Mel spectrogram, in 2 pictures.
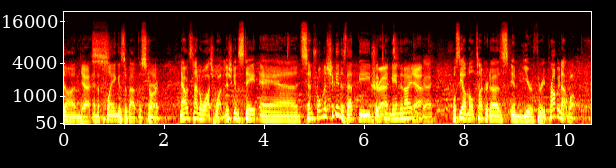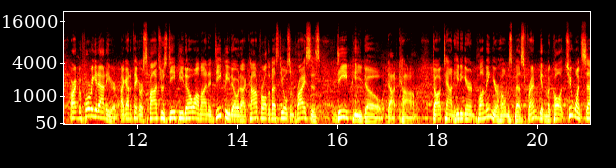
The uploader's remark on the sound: Live from Pour Bros. Craft Taproom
